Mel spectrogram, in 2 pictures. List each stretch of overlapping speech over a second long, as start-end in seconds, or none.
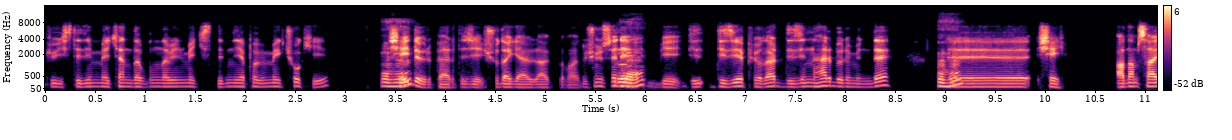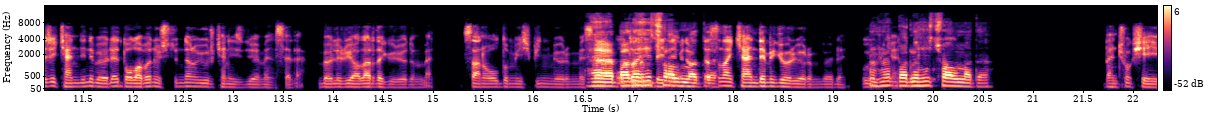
16.5-17.9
